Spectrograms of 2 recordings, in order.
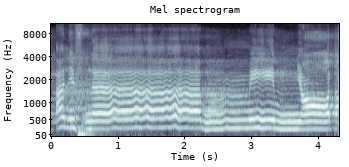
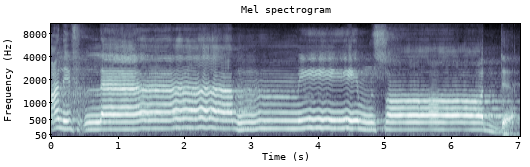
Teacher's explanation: Yang benar adalah alif lam mim shad. Huruf shad asli harus ada qalqalahnya.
